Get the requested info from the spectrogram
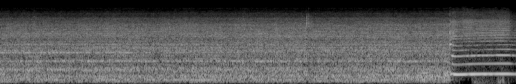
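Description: Metropolitan Railway steam tank locomotive Met No. 1 standing with a steady hiss of steam. About four and a half seconds in, its steam whistle sounds suddenly, one long steady note.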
